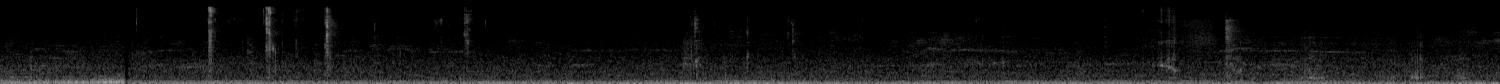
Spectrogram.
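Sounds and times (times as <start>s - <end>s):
steady low hum: 0.0s - 15.0s
person chewing crunchy food: 2.1s - 3.4s, 6.9s - 15.0s.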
